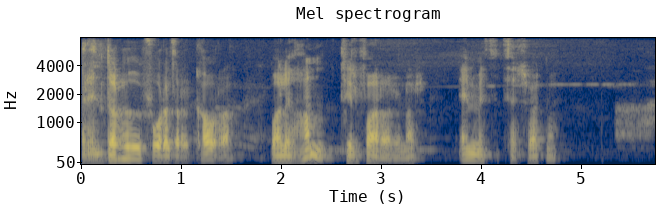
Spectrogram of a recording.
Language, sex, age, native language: Icelandic, male, 50-59, Icelandic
